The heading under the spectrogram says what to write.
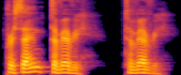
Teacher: There's the of, and the T from the percent blends into the O, the V blends into the E, and then you have it sounds like one word.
